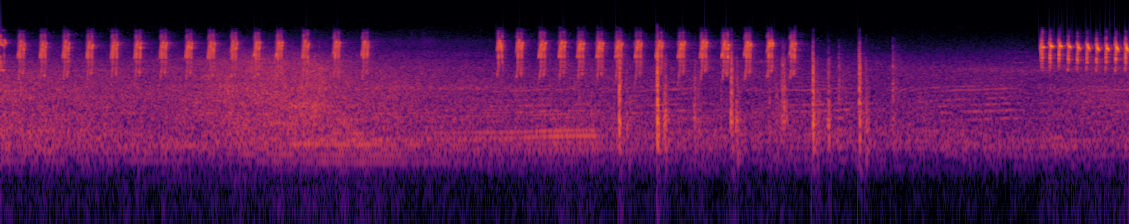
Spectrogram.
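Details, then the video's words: Agitated lovebird, head-shaking and raging, gives bursts of sharp high chirps repeated about seven times a second. The bursts are broken by a pause and some clicking notes, then a faster, higher run of chirps. "kicau burung lovebird gedek ngamuk"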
